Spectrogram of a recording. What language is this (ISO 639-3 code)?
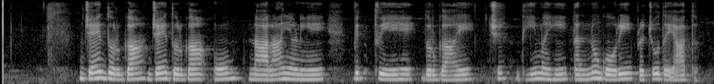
san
